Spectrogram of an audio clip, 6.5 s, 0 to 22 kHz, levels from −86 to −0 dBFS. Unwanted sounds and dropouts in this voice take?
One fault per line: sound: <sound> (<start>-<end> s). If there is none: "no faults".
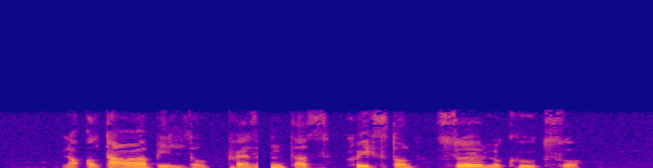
sound: dropout (2.6-2.7 s)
